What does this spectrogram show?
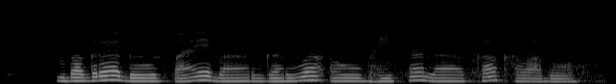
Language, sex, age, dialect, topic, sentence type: Chhattisgarhi, male, 18-24, Eastern, agriculture, question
